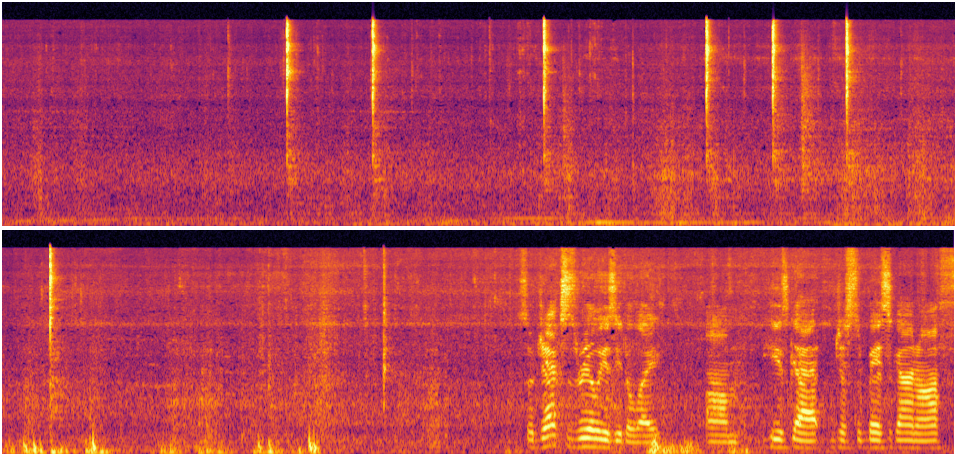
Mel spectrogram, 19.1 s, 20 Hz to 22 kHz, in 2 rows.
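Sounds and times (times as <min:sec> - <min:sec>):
stove igniter clicking: 0:02.2 - 0:11.2.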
